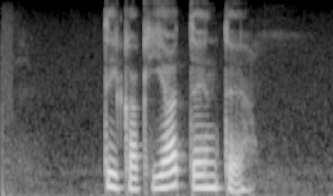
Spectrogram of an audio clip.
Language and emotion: Russian, neutral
